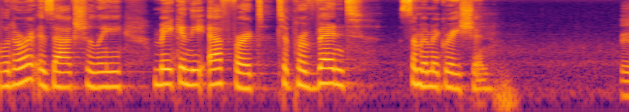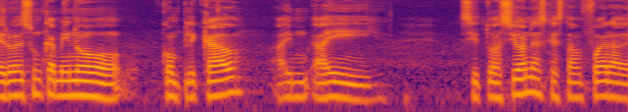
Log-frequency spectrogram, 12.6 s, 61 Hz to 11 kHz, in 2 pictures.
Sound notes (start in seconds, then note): 6.1 speaking Spanish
